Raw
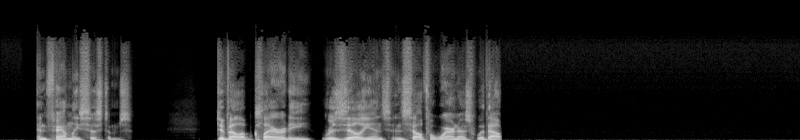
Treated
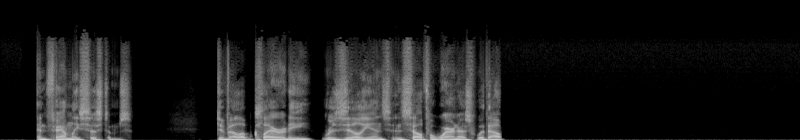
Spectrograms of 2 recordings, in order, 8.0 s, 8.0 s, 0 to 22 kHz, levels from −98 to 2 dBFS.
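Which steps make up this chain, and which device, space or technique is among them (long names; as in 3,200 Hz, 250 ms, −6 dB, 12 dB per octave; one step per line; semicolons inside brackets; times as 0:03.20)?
car stereo with a boomy subwoofer (low shelf with overshoot 150 Hz +8.5 dB, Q 3; brickwall limiter −9.5 dBFS, peak gain reduction 11 dB)
level −3.5 dB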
